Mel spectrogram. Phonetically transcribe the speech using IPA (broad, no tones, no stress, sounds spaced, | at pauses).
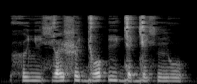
h ɯ ʎ i ç ʌ i̯ ʂ ɯ ɟ o ʔ i ɟ a ɟ ɛ ç ɲ u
